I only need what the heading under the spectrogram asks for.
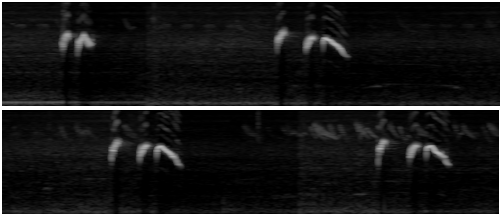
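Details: Red-whiskered bulbul chirping calls used to stimulate male singing: bright three-note whistled phrases, two short rising notes then a longer arched, falling note, repeated about every three seconds over a quiet background.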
